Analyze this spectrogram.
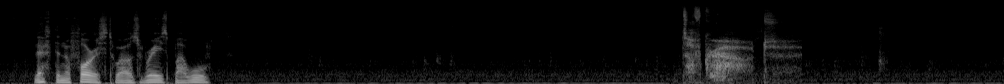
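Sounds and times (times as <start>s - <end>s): person whispering: 6.8s - 8.0s.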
